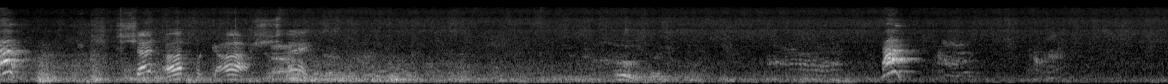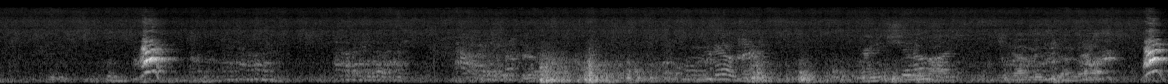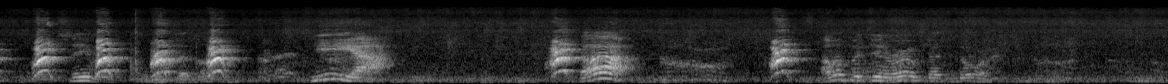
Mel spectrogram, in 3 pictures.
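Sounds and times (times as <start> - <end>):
dog barking: 0.0 - 0.4, 8.8 - 9.8, 13.0 - 13.5, 22.7 - 25.8, 28.8 - 29.2, 31.0 - 31.6.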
